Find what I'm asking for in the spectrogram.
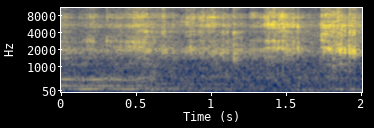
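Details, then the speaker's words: Digital slot car (Viper) lapping an oval track: a raspy, rubbery buzzing rattle rides over the motor, louder under power, like a rubber band; suspected gear noise, possibly needing oil or alignment. "some kind of gear noise this quick it's driving fast wants to wipe out on that turn but it has that horrible noise"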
